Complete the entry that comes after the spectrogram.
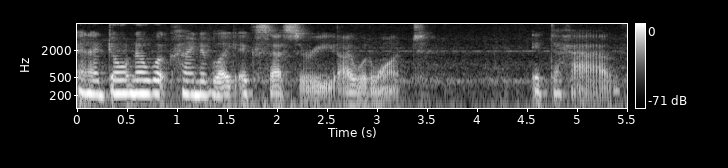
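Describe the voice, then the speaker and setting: Noticeable background noise surrounds the woman as she talks fairly slowly. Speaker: book and art content creator. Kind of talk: casual draw-along chat. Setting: alone in bedroom. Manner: casual, rambling with fillers.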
